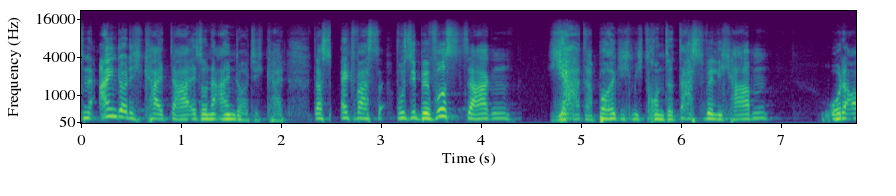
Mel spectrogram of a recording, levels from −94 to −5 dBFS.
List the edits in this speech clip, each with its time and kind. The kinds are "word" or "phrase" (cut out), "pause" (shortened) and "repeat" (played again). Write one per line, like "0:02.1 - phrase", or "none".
0:01.2 - phrase
0:02.5 - word
0:03.1 - word
0:04.4 - pause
